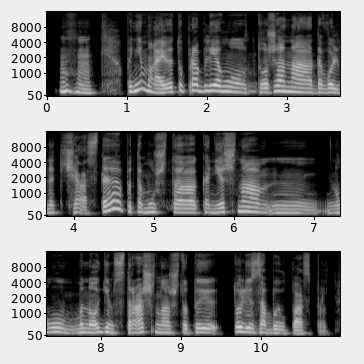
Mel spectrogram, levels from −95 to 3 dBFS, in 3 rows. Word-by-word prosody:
Мгм. 180 -8 -1 0.4
Понимаю 215 - +3
эту 195 +6 -2
проблему, 225 -6 +2
тоже 180 +6 +2
она 190 -5 +3
довольно 165 -1 -1
частая, 180 - 0
потому 190 - -3
что, 170 -1 0
конечно, 190 +4 +1
м, 155 -2 -7
ну, 175 +6 -1
многим 170 +4 0
страшно, 165 +1 0
что 150 +2 -4
ты 175 +2 0 0.2
то 205 - +6
ли 185 -2 +4
забыл 155 -4 -2
паспорт, 125 -2 -4
175 Hz, 115 wpm, -24 LUFS, 160-200 Hz, 0.4 s, то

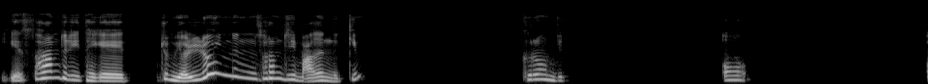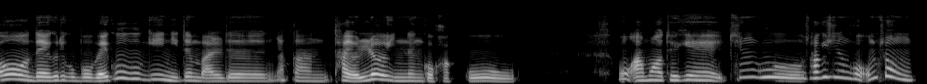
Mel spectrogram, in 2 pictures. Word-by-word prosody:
이게 90 0 -2
사람들이 280 - +2
되게 160 -4 +3 0.3
좀 220 -8 +2
열려 175 - +6 0.2
있는 330 -10 -2
사람들이 270 -4 0
많은 170 0 +1
느낌? 145 - -7 1.6
그런 225 -1 -1
느 175 - -8 1.6
어. 200 +1 -4 1.8
어 220 -1 +4
네. 180 -1 +4
그리고 190 -1 -2
뭐 165 0 -2
외국인이든 210 - 0
말든 155 +1 -2
약간 160 -4 -8
다 185 -3 +3
열려 195 +10 +5
있는 165 -4 -4
것 155 -1 -1
같고. 145 0 -3 1.0
어 250 - -3
아마 190 +2 +2
되게 195 -3 -1
친구 325 - -1
사귀시는 315 0 -2
거 245 - -2
엄청 300 - -2
190 Hz, 200 characters per minute, -25 LUFS, 160-240 Hz, 1.8 s, 열려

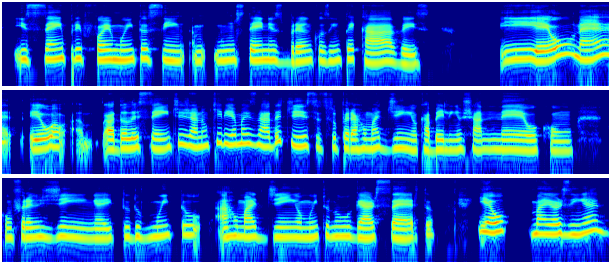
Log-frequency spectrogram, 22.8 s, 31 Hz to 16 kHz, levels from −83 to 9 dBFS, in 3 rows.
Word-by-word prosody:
e 230 -1 -2
sempre 240 +3 0
foi 225 -1 +2
muito 225 +2 0
assim 220 -3 -2
a - - -12
um 205 - -5 0.3
uns 225 -2 -8
tênis 220 -2 +1
brancos 200 +2 -2
impecáveis. 190 -6 0 0.9
E 230 +2 +1
eu, 260 +12 +5
né 270 +6 +3 0.2
eu 205 +4 +5
a 240 -1 0 0.5
adolescente, 215 +5 +2
já 245 -3 +2
não 250 +2 -4
queria 295 0 -1
mais 300 -1 -1
nada 245 +2 +1
disso, 255 -8 -2
super 215 0 -3
arrumadinho, 210 0 -2
cabelinho 190 +1 -2
chanel, 195 -1 -1
com 175 0 -6 0.4
com 195 0 -7
franjinha 200 -2 -2
e 185 - -4
tudo 210 0 -4
muito 225 +4 -4 0.2
arrumadinho, 205 -1 -1
muito 205 +3 -4
no 215 0 -3
lugar 195 -2 +3
certo. 185 0 0 0.6
E 305 -1 +3
eu, 295 +2 +8 0.3
maiorzinha, 250 +3 +2
215 Hz, 110 wpm, -23 LUFS, 195-240 Hz, 0.9 s, eu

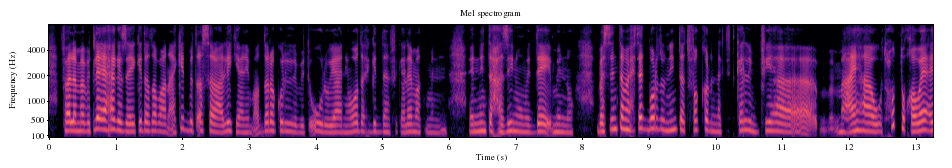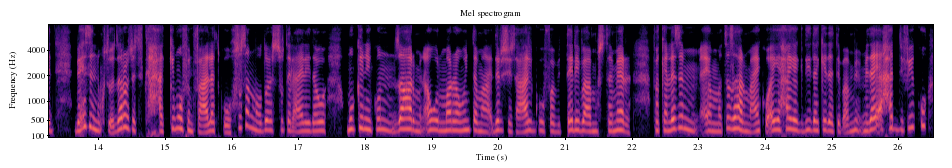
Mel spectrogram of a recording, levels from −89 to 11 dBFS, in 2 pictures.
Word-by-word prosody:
فلمّا 225 -1 +5
بتلاقي 255 +4 +6
حاجة 260 -2 +4
زي 205 -2 0
كده 230 +1 -2
طبعًا 215 -2 -3
أكيد 245 +6 -6
بتأثر 225 -1 0
عليك، 200 +3 -1
يعني 180 -2 -6
مقدّرة 210 +9 -3
كل 225 0 -5
اللي 205 -2 -6
بتقُوله 185 +2 -6
يعني 185 0 -2
واضح 210 +1 -4
جدًا 195 -1 -8
في 195 +2 -16
كلامك 195 +1 -4
من 180 +6 -15 0.4
إن 205 +2 -1
أنت 220 0 +1
حزين 215 +3 0
ومتضايق 195 +1 0
منه. 190 -2 -6 0.4
بس 210 +4 +5
أنت 275 +2 +2
محتاج 280 +2 +4
برضه 275 0 +1
إن 230 -2 -4
أنت 260 +1 -1
تفكر 245 +1 -4
إنك 200 -2 -9
تتكلم 235 -4 -5
فيها 225 -2 0 0.5
م 255 -2 -17
معاها 215 +3 +4
وتحطوا 210 - -3
قواعد، 225 +2 +4 0.3
بحيث 325 +10 +2
إنكم 255 -8 -1
تقدروا 275 - +2
ت 255 - -4
تتحكموا 275 +5 0
في 255 - -5
انفعالاتكم، 195 0 +1
وخصوصًا 300 - -2
موضوع 245 -5 -2
الصوت 240 0 -3
العالي 215 +1 -2
دوّة 225 +1 -1 0.3
ممكن 275 +2 +1
يكون 255 -2 -2
ظهر 270 +2 +6
من 215 -2 -7
أول 250 -1 0
مرة 235 +1 +2
وأنت 245 +2 -2
ما 205 -4 -3
قدرش 230 +3 -2
تعالجه 210 +4 -1
فبالتالي 215 +3 -2
بقى 220 -3 +2
مستمر، 220 +1 +1 0.4
فكان 230 0 -2
لازم 265 -4 0 0.2
أمّا 210 -2 -4
تظهر 285 -2 +3
معاكم 210 +2 -2
أي 250 +2 +3
حاجة 270 +1 +3
جديدة 240 +2 -3
كده 235 -2 -1
تبقى 210 -2 -6
م - - -6 0.2
مضايقة 265 +5 +6
حد 260 -4 +1
فيكم 310 +8 -4
225 Hz, 175 wpm, -24 LUFS, 205-250 Hz, 0.5 s, بتلاقي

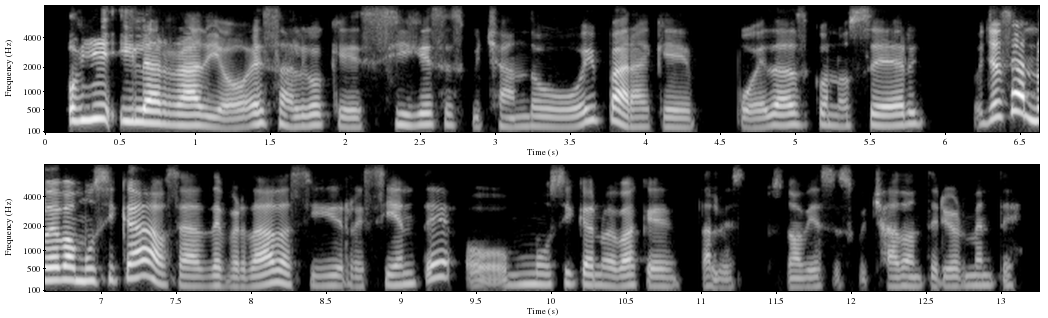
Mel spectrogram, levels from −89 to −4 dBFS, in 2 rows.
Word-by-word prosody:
Oye, 290 +3 +7
¿y 270 -1 +4
la 245 -2 +8
radio 195 -7 +2
es 215 +3 -1
algo 190 +3 -4
que 165 -4 -7
sigues 210 +3 -6
escuchando 180 -2 -9
hoy, 180 +12 -4
para 180 -12 +3
que 165 -2 -7 0.3
puedas 200 +5 -3
conocer, 200 +1 -3 0.4
ya 320 +10 +4
sea 460 +5 +9
nueva 270 -2 +7
música, 275 +6 +3
o 205 - -6
sea, 170 -3 -3
de 180 - -4
verdad 175 +7 -1
así 180 -3 -7
reciente, 195 - -6
o - - -9
música 200 +1 -7
nueva 180 0 -3
que 165 -2 -7 0.2
tal 145 - -10
vez, 140 0 -17
pues, - - -21
no 155 - -6
habías 160 +2 -10
escuchado 165 +1 -8
anteriormente? 170 +3 -10
195 Hz, 160 wpm, -22 LUFS, 170-220 Hz, 0.4 s, sea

